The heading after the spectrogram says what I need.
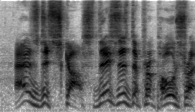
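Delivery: failed attempt at Swedish accent. Reading aloud a development note from Torbjorn, in a Torbjorn voice attempt. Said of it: "I can't do the Swedish".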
